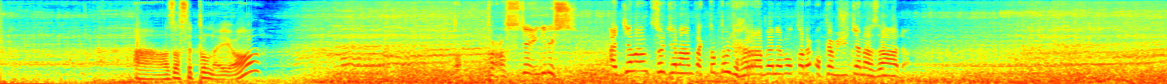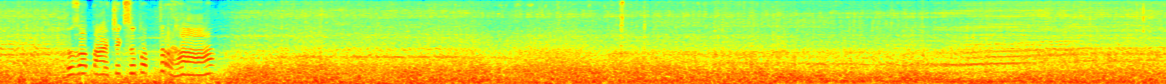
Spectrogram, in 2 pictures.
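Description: Tyres crunch and rumble over a gravel dirt track.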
